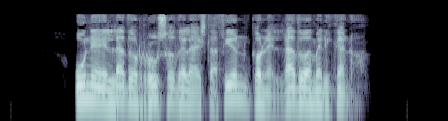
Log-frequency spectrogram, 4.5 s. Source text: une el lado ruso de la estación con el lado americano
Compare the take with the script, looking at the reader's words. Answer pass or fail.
pass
